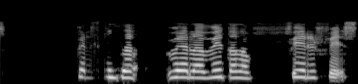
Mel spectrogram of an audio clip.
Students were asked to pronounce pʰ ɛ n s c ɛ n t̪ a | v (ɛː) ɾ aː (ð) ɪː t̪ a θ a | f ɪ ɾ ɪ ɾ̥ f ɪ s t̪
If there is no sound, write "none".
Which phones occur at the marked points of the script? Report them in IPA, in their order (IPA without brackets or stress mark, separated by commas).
ɛː, v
